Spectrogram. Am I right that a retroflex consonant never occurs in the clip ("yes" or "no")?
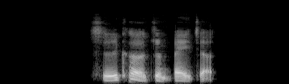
no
